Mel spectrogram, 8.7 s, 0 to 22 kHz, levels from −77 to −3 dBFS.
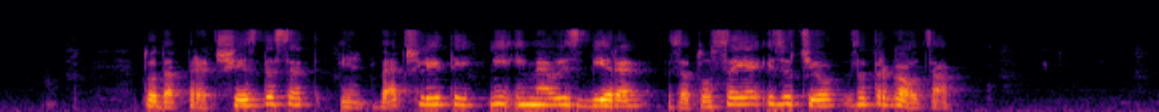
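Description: Throughout the speech the sound is grainy and rough, with noisy texture in place of clean tones and nothing above 8.1 kHz. The likely cause is heavy Opus compression in CELT mode, fitting about 12 kbps. A spectrogram shows a hard 8.1 kHz ceiling over noise-filled bands.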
